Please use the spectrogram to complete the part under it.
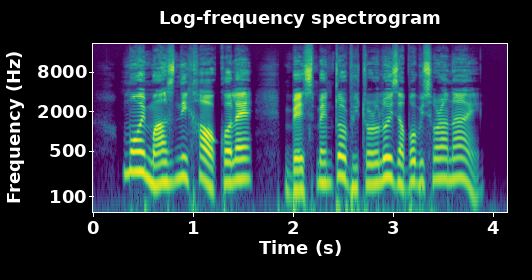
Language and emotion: Assamese, fearful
